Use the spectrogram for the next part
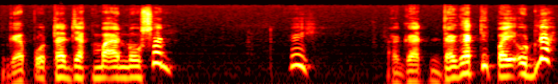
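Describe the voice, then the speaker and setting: An actor playing an excitable middle-aged village captain in a radio comedy, swinging between yelps and mutters. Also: male voice, a little high, unhurried, dry recording. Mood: gossiping. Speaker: barangay captain. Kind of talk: radio comedy drama acting.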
